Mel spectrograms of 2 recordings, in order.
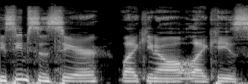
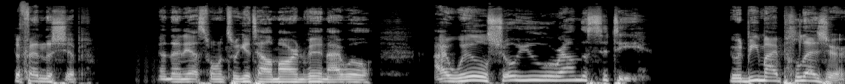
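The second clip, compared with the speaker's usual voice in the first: put-on vampire-ish accented voice. Voicing a ship's host offering help to the party: accented NPC voice, vampire-ish at end. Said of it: "hearing you do this voice again".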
